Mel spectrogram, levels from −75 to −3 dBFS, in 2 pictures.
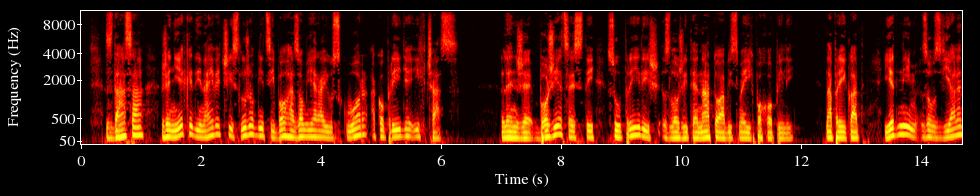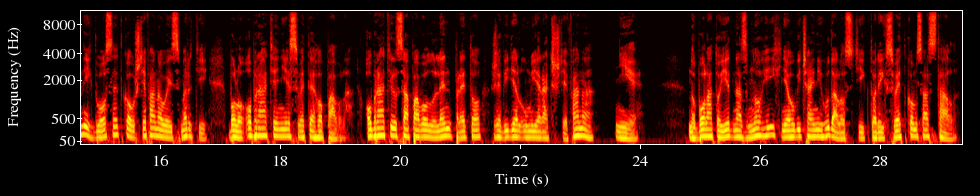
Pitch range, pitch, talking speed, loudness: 105-130 Hz, 120 Hz, 120 wpm, -26 LUFS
